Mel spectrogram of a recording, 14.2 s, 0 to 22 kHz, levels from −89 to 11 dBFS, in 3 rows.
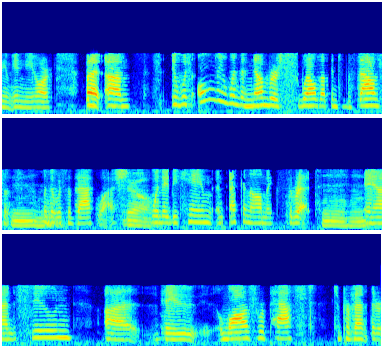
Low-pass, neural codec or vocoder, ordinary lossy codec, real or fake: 7.2 kHz; vocoder, 22.05 kHz, 80 mel bands, WaveNeXt; AAC, 16 kbps; fake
